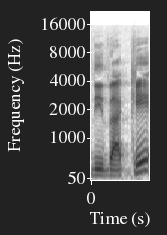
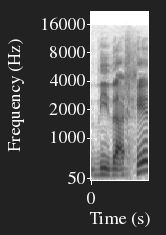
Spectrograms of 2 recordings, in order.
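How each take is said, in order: First: The third consonant is a hard k sound. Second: The third consonant is a throaty h sound. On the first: "algunos dicen didaque" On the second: "Didaje dicen algunos"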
